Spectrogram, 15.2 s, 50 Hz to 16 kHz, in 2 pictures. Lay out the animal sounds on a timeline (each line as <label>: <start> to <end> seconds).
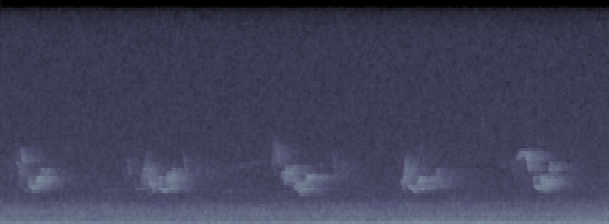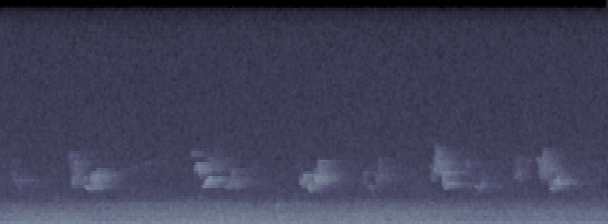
Red-eyed Vireo (Vireo olivaceus): 0.0 to 15.2 seconds
Eastern Wood-Pewee (Contopus virens): 8.7 to 9.8 seconds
